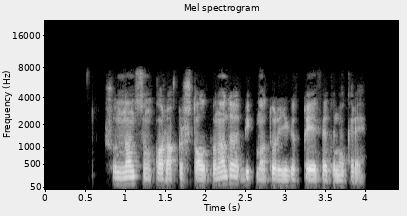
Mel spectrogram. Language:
Tatar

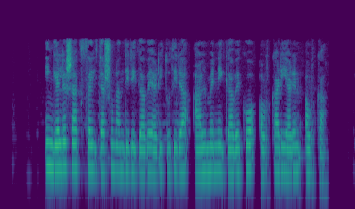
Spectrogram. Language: Basque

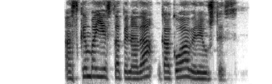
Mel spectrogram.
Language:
Basque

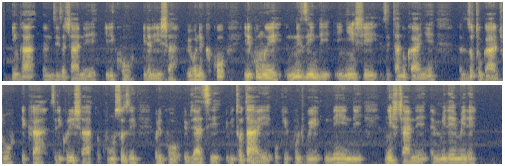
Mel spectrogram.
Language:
Rundi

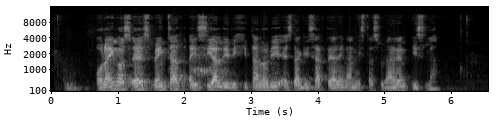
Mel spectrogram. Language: Basque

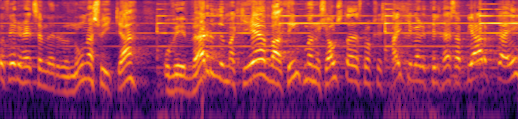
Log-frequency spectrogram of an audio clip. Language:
Icelandic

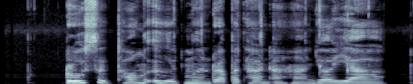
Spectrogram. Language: Thai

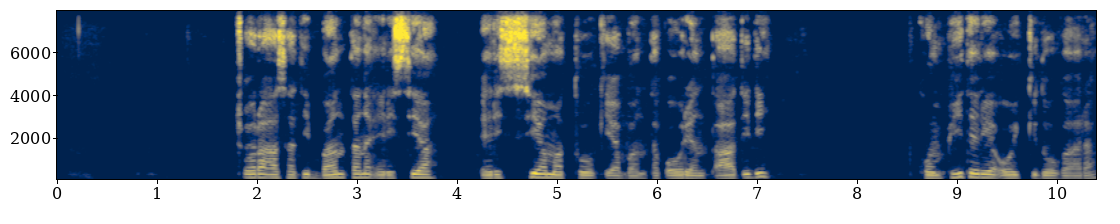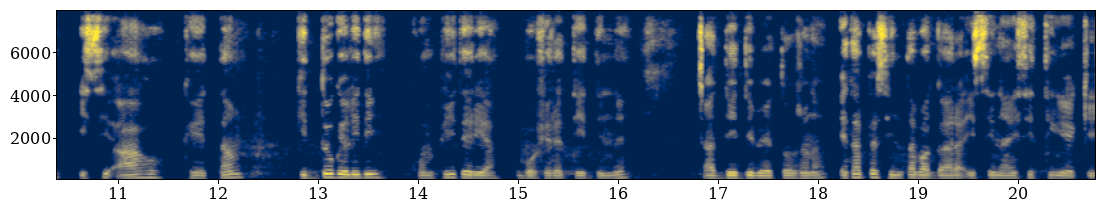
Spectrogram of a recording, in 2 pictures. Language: Wolaytta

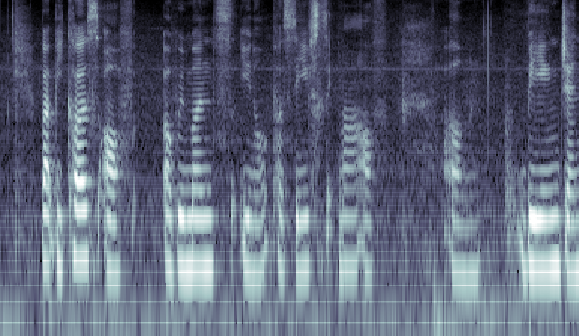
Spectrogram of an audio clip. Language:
English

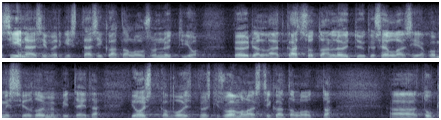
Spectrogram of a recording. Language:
Finnish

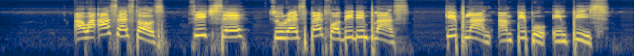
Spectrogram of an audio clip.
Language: Nigerian Pidgin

